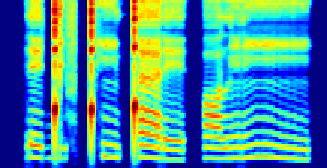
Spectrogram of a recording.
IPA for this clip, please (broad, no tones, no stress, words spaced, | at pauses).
ɾeɡ͡ǃifǃʰĩ ǃæɾe | ɒlĩɾĩː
